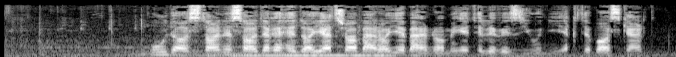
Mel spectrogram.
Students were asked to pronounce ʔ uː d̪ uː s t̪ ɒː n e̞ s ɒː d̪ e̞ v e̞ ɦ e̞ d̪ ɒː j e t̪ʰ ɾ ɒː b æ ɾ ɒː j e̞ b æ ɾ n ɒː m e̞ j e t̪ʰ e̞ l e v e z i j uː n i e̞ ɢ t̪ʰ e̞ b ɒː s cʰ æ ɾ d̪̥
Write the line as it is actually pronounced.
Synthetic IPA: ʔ uː d̪ ɒː s t̪ ɒː n e̞ s ɒː d̪ e̞ ɣ e̞ ɦ e̞ d̪ ɒː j æ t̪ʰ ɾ ɒː b æ ɾ ɒː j e̞ b æ ɾ n ɒː m e̞ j e t̪ʰ e̞ l e v e z i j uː n iː e̞ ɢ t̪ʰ e̞ b ɒː s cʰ æ ɾ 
